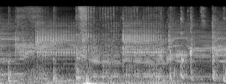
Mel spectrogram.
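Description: Two jaw harps (vargans) playing a steady drone together over live beatboxing: rhythmic vocal drum hits, with a heavy kick a little before the middle.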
